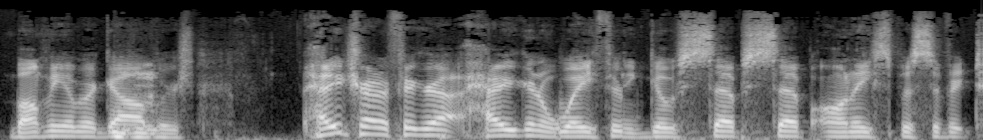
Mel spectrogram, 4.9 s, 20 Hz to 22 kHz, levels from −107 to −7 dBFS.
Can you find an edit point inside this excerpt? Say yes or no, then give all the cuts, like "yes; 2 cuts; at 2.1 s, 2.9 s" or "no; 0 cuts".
yes; 3 cuts; at 2.8 s, 3.1 s, 3.7 s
